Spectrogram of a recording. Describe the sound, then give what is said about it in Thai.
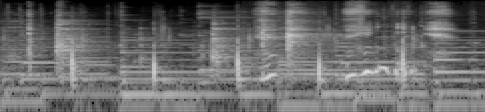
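Dishes clink together as a mother and her young child wash them after a meal: five or so sharp, bright knocks spaced at a fairly even pace, over a steady background with a voice murmuring partway through. “ดีจ้ะเรามาล้างจานกันเถอะนะจ๊ะ”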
